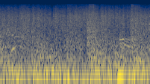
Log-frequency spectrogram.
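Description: Game gunfire bursts in rapid shots.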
